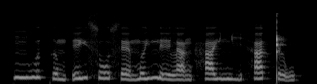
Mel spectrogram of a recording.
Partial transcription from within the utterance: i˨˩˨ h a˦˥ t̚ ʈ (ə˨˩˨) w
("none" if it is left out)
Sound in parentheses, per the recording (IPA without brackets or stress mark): ə˨˩˨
